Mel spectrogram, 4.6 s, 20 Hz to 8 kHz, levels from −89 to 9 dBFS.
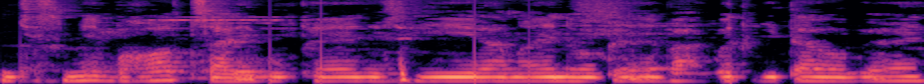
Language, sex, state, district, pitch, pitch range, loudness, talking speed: Hindi, male, Bihar, Darbhanga, 140 Hz, 140-145 Hz, -22 LUFS, 195 wpm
